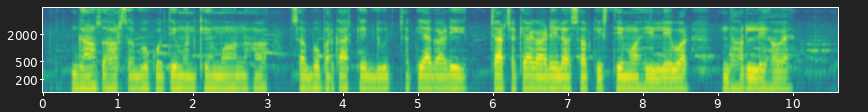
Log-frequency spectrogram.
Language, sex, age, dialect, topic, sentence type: Chhattisgarhi, male, 18-24, Eastern, banking, statement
